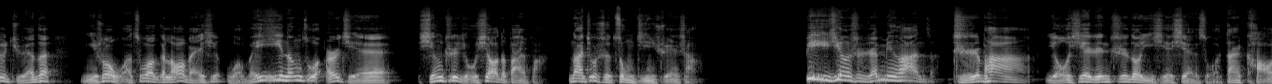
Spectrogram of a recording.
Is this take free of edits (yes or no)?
no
